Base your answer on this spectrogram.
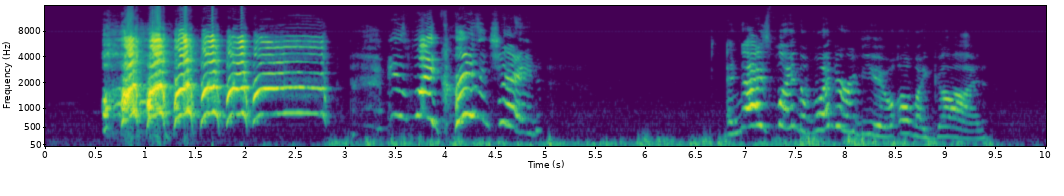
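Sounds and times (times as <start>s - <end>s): woman cackling laugh: 0.6s - 2.9s.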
